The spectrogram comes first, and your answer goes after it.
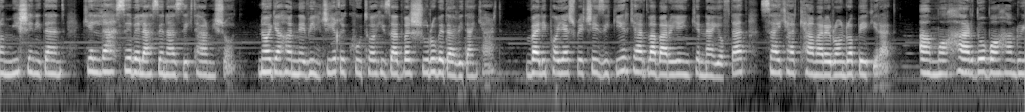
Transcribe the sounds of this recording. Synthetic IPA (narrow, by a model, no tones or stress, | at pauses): ɒːmiːʃe̞niːd̪ænd̪̥cʰe̞læhz̥e̞be̞læhze̞næzd̪iːcʰt̪ʰæɾmiːʃo̞̰d̪̥ | nɒːɟæɦɒːnːe̞viːld͡ʒiːɢekʰuːt̪ʰɒːɦiːzæd̪væʃuɾuːbe̞d̪æviːd̪æncʰæ̰ɾd̪̥ | væliːpʰɒːjæʃbe̞t͡ʃʰiːziːɟiːɾcʰæɾd̪væbæɾɒːje̞iːncʰe̞næjoft̪æd̪̥sæjcʰæɾd̪̥̚cʰæmæɾe̞ɾɔnrɒːbe̞ɡḭːɾæ̰d̪̥ | ʔæmːɒːhæɾd̪o̞bɒːɦæmruː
